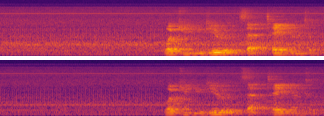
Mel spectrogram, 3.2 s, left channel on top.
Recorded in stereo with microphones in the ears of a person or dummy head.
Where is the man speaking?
80° left, 1.5 m.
